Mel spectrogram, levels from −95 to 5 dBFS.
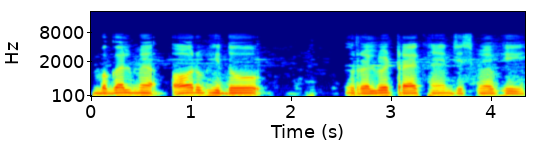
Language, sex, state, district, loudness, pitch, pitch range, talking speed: Hindi, male, Chhattisgarh, Balrampur, -15 LUFS, 115 Hz, 110-120 Hz, 150 wpm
